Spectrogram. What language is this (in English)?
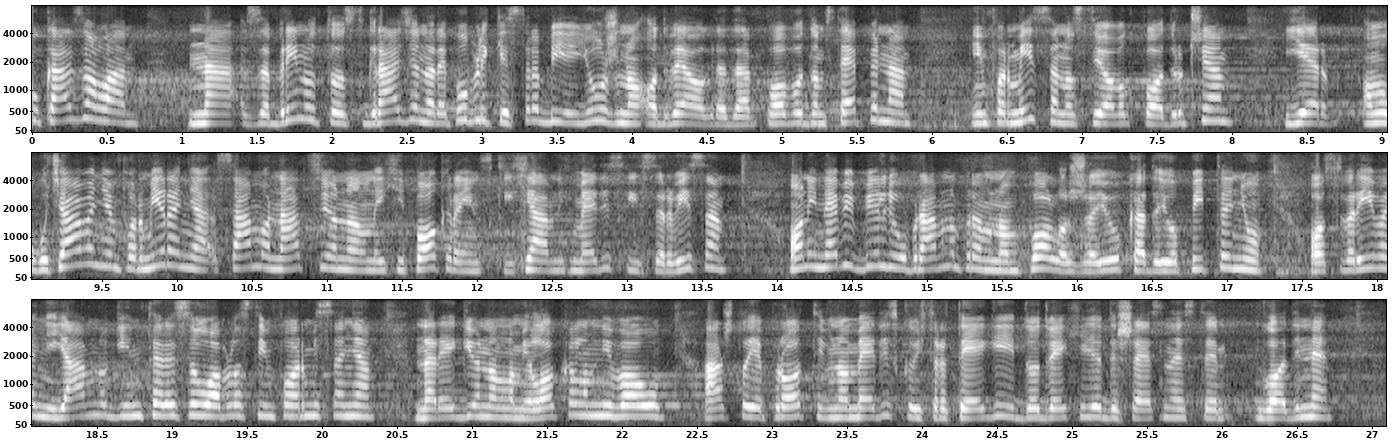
Serbian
